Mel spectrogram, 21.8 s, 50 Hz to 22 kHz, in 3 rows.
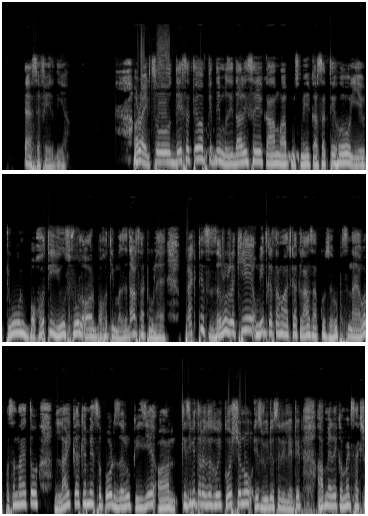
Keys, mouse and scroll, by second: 1.4 alt+scroll down 1, 2.0 alt+scroll down 1.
